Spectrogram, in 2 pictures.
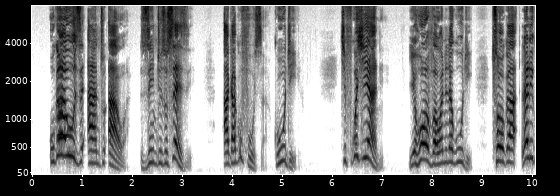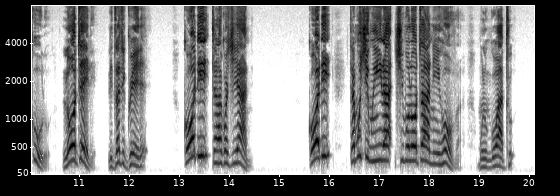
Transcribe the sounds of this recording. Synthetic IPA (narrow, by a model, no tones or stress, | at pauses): ukawauzɛʔantʰuʔawa̰ | zintʰuzɔsɛzḭ | akak̬ufṵsa̰kuːt̬ḭ | t͡ʃifukwat͡ʃijani | jɛɦɔvawanɛnakuːt̬ḭ | t͡sʰɔkalalikulṵ | lɔtɛɾɛ̰ | lid͡zatiɡwɛːɾɛ | kɔɗitalakwat͡ʃijaːni | kɔɗi | tamut͡ʃimwiɾat͡ʃimɔlɔtanijɛɦɔva̰ | muluŋɡuwaːtʰu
